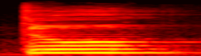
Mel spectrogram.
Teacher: ta kena hati-hati supaya tak terkesan dengan isti'la ataupun tebalnya huruf dad. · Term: huruf ta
